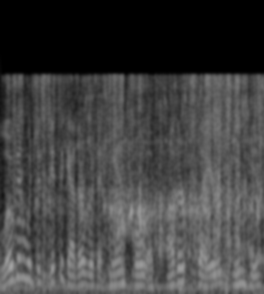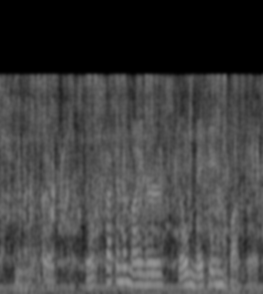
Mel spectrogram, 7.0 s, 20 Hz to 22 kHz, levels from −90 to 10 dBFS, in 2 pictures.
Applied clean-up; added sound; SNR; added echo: none; Liquid + Writing; 1 dB; none.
